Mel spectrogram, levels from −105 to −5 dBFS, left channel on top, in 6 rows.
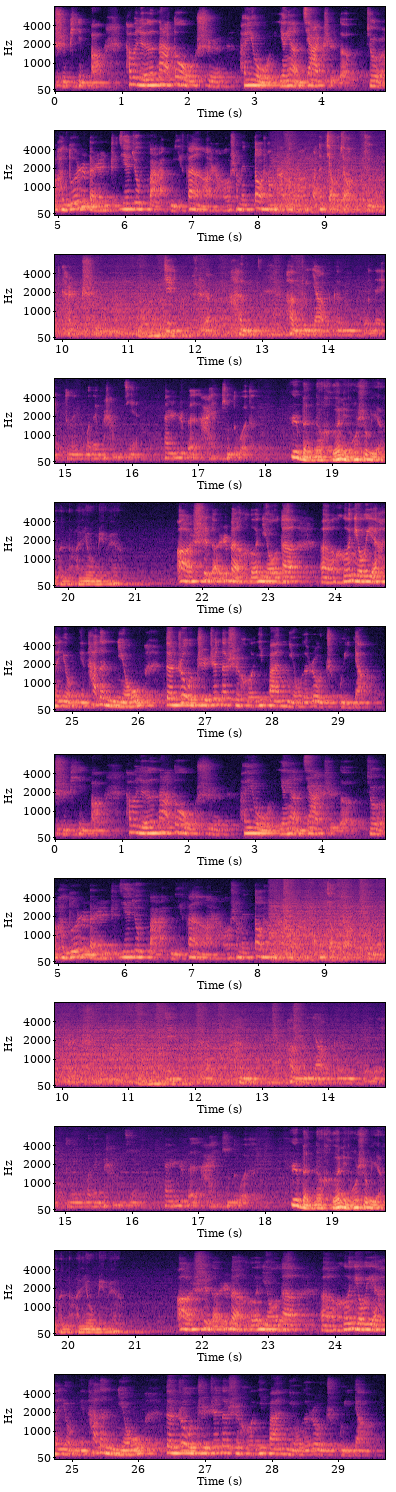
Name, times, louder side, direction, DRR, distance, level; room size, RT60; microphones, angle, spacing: voice 1, 0.0-2.5 2.8-10.7 11.5-16.1 16.5-17.8 21.6-29.5, left 1 dB, 55° left, 7 dB, 0.7 m, -26 dB
sound 1, 8.1-26.9, right 1 dB, 70° right, 1.6 m, -36 dB
voice 2, 11.1-11.6 18.4-20.8, equal, 5° right, 7 dB, 0.3 m, -22 dB
12.0 x 6.8 x 2.5 m, 1.4 s
head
